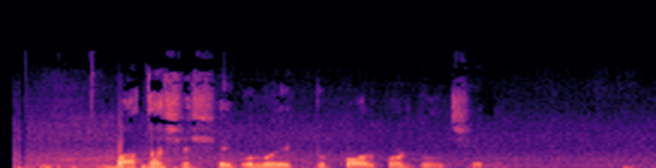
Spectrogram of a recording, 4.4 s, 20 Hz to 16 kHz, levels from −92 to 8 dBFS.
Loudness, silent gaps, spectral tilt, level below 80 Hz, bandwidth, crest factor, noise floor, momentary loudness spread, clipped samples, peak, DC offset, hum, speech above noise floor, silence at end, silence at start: -19 LUFS; none; -6 dB/octave; -48 dBFS; 9.6 kHz; 20 dB; -49 dBFS; 17 LU; under 0.1%; 0 dBFS; under 0.1%; none; 30 dB; 0.2 s; 0.1 s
